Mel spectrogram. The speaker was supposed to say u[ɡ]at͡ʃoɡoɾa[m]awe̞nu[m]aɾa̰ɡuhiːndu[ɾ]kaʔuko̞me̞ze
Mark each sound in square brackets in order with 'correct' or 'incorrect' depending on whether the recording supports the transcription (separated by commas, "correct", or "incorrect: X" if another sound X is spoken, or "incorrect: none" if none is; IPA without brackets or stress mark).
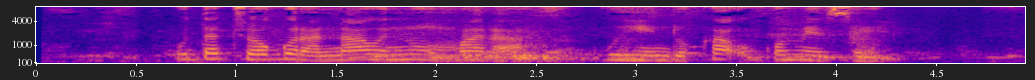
incorrect: d, incorrect: n, correct, incorrect: none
